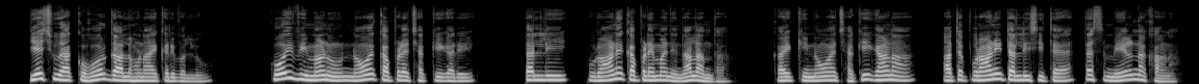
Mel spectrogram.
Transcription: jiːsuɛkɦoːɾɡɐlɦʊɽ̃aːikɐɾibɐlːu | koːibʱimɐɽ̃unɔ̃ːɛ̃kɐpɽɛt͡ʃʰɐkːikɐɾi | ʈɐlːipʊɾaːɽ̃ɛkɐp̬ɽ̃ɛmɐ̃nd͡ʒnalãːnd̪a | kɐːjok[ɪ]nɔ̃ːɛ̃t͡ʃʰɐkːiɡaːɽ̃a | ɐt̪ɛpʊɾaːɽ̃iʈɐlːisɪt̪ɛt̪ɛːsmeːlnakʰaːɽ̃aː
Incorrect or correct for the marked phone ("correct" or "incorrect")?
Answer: incorrect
